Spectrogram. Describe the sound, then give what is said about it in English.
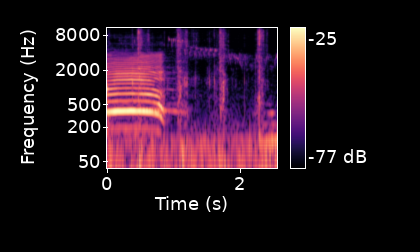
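A starving cow on a farm lets out one drawn-out, feeble, groaning moo that sags in pitch and cuts off, followed by faint shuffling and scattered knocks. “But the only signs of life were the feeble groans of the starving cows.”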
